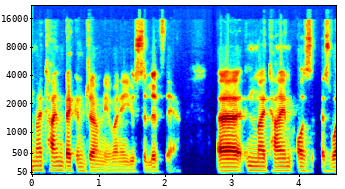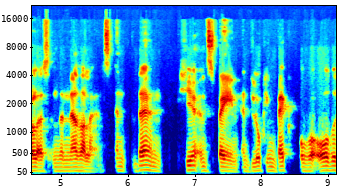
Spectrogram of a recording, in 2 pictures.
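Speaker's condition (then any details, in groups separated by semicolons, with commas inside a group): No condition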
